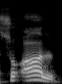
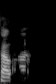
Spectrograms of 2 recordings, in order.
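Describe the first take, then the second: First: The first vowel is 'u' followed by 'aa'. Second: The first vowel is 'a' followed by 'waa'. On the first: This is how it is said in Arabic. "अरबी में सुआल" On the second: This is how it is said in Urdu. "Urdu में कहते हैं सवाल"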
